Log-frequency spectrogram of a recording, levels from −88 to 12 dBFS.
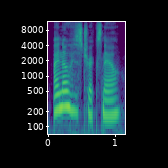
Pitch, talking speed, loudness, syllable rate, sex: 205 Hz, 260 wpm, -17 LUFS, 5.2 syllables/s, female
